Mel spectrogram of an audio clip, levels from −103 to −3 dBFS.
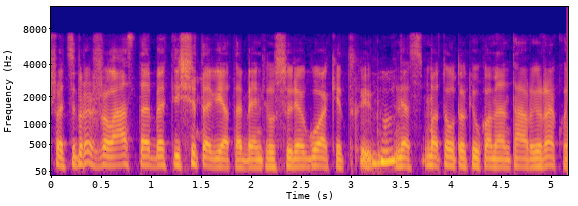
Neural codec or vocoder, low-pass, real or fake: codec, 16 kHz, 4 kbps, FunCodec, trained on Chinese and English, 50 frames a second; 7.2 kHz; fake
